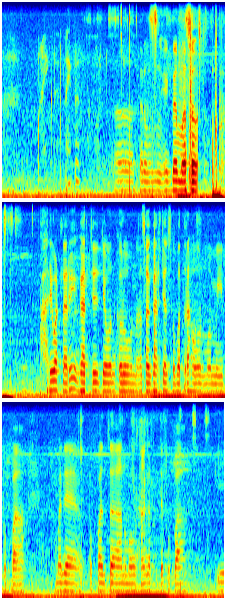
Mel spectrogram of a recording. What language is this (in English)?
Marathi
